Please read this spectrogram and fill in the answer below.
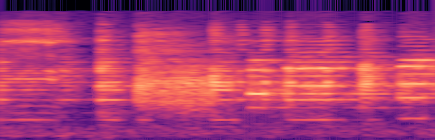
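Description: Electronic phone ringtone: a melody of short, high, clear notes that comes in louder about half a second in.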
